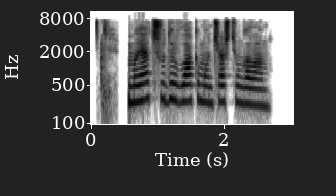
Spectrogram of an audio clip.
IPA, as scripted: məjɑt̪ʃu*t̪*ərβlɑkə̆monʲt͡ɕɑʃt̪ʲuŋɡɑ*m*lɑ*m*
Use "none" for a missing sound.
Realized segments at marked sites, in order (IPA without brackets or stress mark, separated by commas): d̪, none, m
